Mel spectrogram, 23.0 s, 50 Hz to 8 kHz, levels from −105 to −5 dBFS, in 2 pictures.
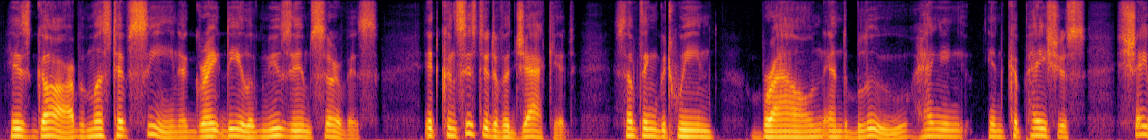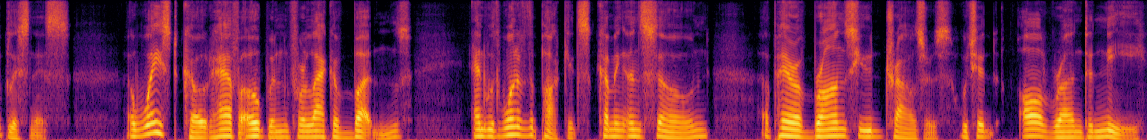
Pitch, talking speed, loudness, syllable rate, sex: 125 Hz, 140 wpm, -19 LUFS, 4.0 syllables/s, male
